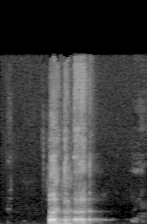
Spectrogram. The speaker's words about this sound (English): You want to hear? Sure. Why? Give us a belch.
